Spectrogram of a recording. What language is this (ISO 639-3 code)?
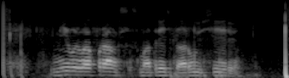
rus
